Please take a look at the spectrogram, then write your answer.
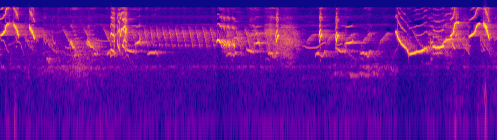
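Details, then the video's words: Oriental magpie-robin song used as a lure to make slow birds sing: quick whistled slurs and sharp high notes, a scratchy buzzy passage in the middle, then clear rising and falling whistles. "PANCINGAN KACER lelet bunyi langsung gacor nembak rapat"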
